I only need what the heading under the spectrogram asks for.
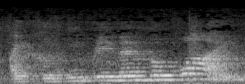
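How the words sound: The pitch rises in one smooth climb. "start to consciously bring your voice up"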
